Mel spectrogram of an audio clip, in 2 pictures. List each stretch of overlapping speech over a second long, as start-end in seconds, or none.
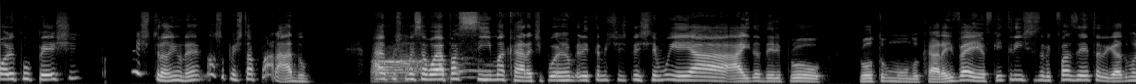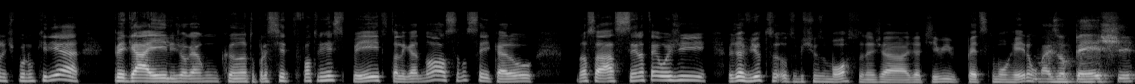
3.7-5.0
